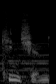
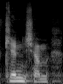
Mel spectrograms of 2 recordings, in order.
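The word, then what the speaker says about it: Kincsem: her to me he needed a warhorse and kinim certainly isn't that she's more of a racehorse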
